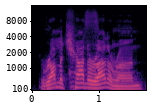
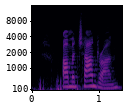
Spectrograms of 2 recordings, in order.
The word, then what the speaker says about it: Ramachandran: Ramachandran proposed that an accidental link.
